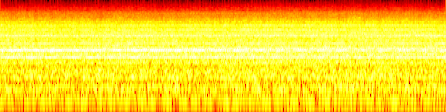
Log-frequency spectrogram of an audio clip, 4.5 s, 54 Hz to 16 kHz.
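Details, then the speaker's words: Harrison L6 12-inch swing lathe headstock at about 1000 rpm after clutch repair (springs added between clutch plates to stop plate rattle, new operating pins); steady, even whir with smooth hiss, only oil splashing on the top cover, no clatter; sounds far better than before, normal. "only noise i can hear is the oil splashing up on the top of the cover i don't know if it's going to pick that up on the camera super impressed so the clutch works it sounds miles better than it did before"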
